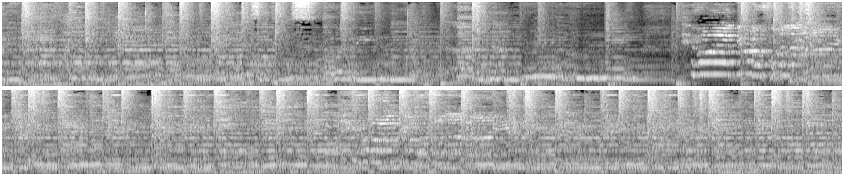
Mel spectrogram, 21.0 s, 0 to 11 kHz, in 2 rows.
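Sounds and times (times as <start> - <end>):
woman singing: 0.0 - 19.4
cajon beat: 0.0 - 21.0
strummed acoustic guitar: 0.0 - 21.0
digital piano: 9.4 - 21.0.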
